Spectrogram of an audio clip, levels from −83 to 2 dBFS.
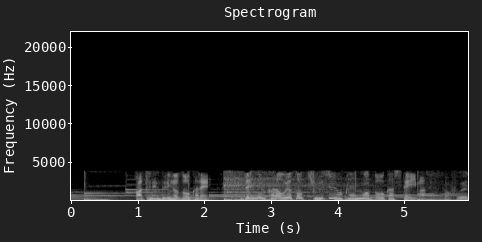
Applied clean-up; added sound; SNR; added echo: none; none; none; none.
